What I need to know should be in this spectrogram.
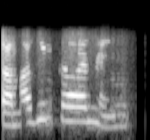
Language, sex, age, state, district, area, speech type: Marathi, female, 45-60, Maharashtra, Mumbai Suburban, urban, conversation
